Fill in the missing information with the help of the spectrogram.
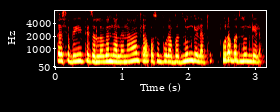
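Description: A very high, thin voice belongs to a frantic young village bride in a cartoon, with a woman putting her on. She pleads and repeats herself, guilty and close to tears. The pitch sits far above an ordinary speaking voice. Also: steady tone, rapid-fire, warm tone, lo-fi sound. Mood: pleading. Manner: pleading, repetitive wailing. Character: anxious young village daughter-in-law, tearful, guilty. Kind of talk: cartoon voice acting.

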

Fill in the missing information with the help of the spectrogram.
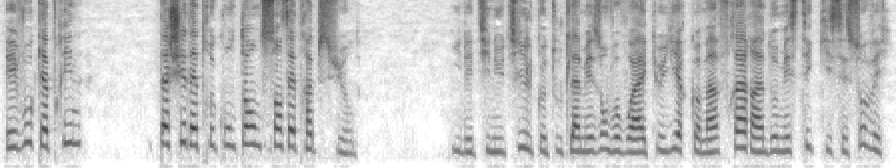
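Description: A woman reading a peevish, haughty gentleman. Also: on the high side, normal speed, natural voice. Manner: curt, peevish. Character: irritable, haughty young gentleman.

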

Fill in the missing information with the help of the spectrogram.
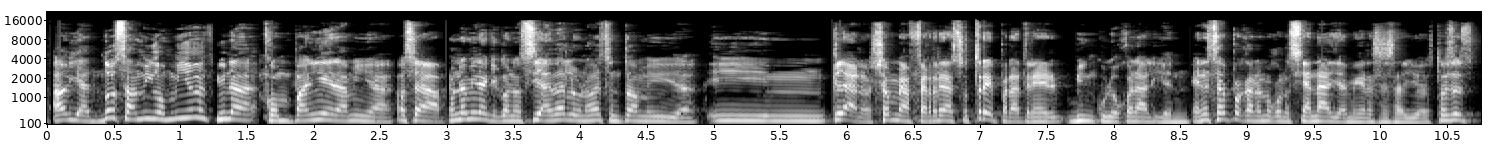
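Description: A young man with a Rioplatense Argentine accent telling an animated, slang-heavy story to his stream chat. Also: high-pitched. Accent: Rioplatense Spanish. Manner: animated, slangy, mimics friends in raised voice.

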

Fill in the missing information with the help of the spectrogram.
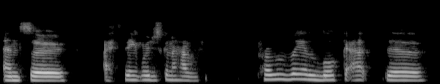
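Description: A woman's voice: mid-range voice, fairly even intonation, moderate pace, a little mellow, no echo. A woman in her twenties with an Australian accent, a guest chatting casually in an interview with lots of "like" and "um". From New Zealand. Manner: rambling, lots of "like" and "um". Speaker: guest fighter. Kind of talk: casual interview over video call. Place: dim room indoors. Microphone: webcam on video call. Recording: dull dry video call audio.

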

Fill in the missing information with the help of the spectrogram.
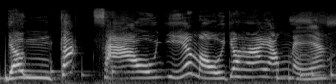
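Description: An actress playing a sharp-tongued, fierce wife in a stage comedy, scolding bluntly. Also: female voice, high voice, fairly even intonation, measured pace. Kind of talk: stage comedy skit acting. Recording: backing music on stage.

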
